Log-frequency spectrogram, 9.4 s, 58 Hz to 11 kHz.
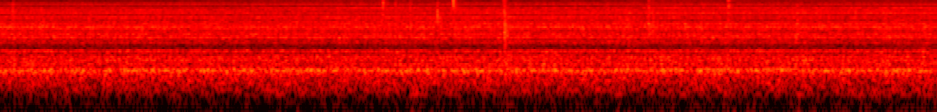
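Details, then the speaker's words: Roberts RP28 radio not working on LW and MW, signal injected during repair: only a steady even hiss with faint hum; nothing gets through the IF stage at all, pointing to a dead IF stage. "there's nothing getting through on the iaf at all"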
